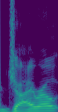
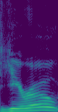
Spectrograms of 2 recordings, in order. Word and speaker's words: gyro: comes up to me asking for a gyro you know it's pronounced Euro they'll be like bleep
